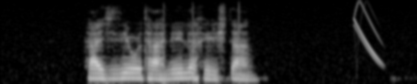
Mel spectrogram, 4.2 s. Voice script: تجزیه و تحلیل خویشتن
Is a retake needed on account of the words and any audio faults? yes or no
yes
